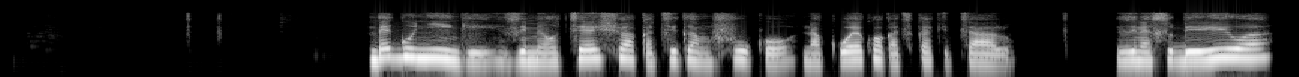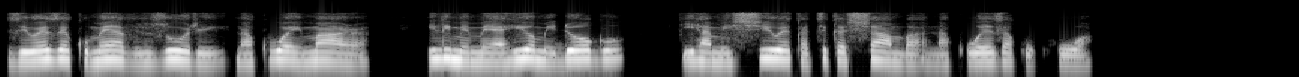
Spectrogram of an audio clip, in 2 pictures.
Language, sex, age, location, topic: Swahili, female, 18-24, Dar es Salaam, agriculture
